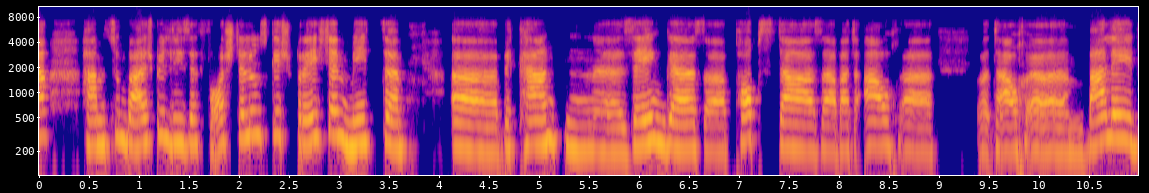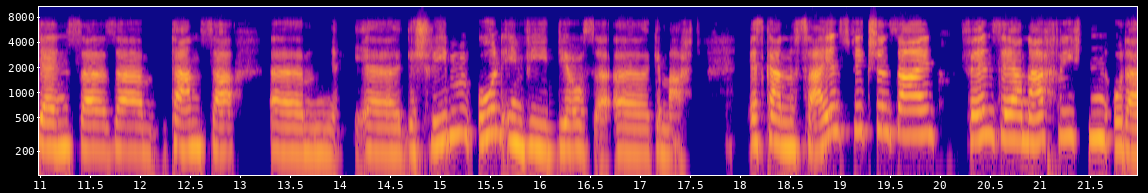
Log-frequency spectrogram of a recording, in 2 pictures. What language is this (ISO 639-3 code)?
deu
